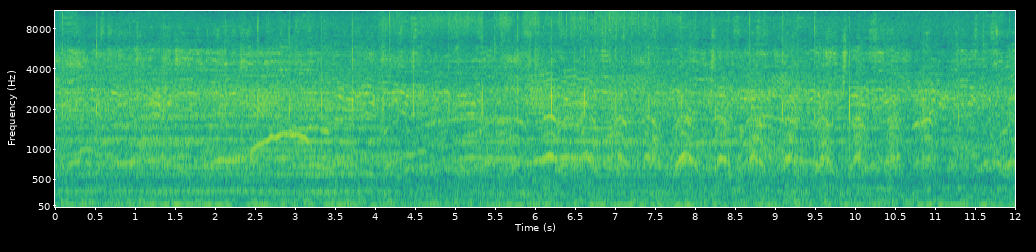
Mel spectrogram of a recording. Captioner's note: cheering and screaming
